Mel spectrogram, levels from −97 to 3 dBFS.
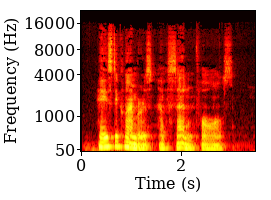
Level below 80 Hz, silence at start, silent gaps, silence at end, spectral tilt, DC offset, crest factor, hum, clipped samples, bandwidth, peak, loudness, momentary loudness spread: -32 dBFS; 0.2 s; none; 0.5 s; -5.5 dB/octave; under 0.1%; 18 dB; none; under 0.1%; 15.5 kHz; -2 dBFS; -21 LUFS; 11 LU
